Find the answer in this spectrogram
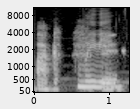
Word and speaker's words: HAC: Bueno, depende de que sea inglés o español que pronuncia pronuncia hack o HC.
